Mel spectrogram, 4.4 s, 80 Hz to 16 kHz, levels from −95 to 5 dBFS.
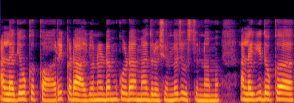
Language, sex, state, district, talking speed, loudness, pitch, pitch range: Telugu, female, Andhra Pradesh, Chittoor, 190 wpm, -13 LUFS, 210 Hz, 200-220 Hz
